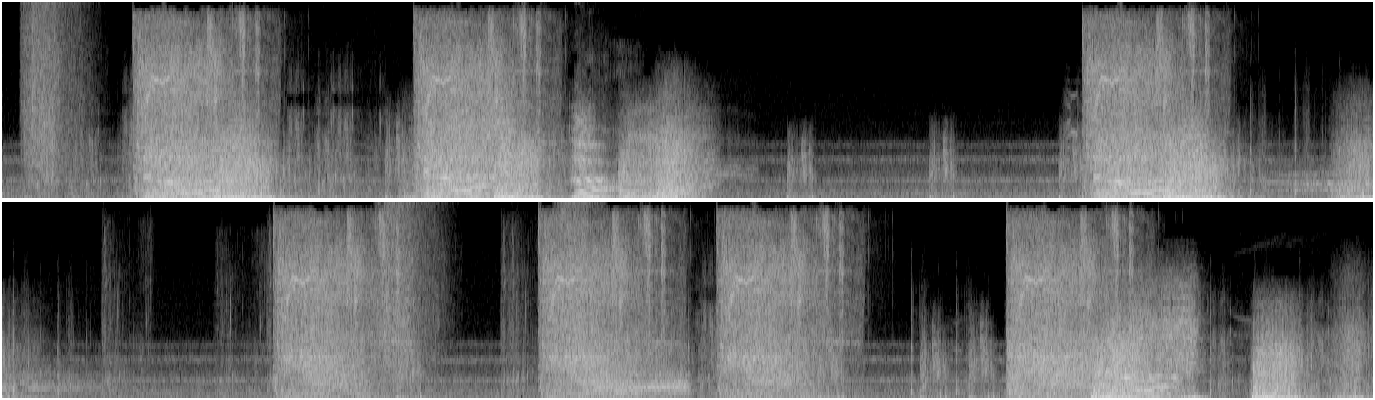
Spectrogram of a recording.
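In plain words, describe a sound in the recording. Gunshots blast in a video game.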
